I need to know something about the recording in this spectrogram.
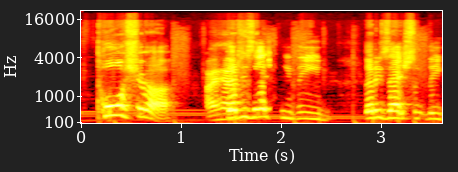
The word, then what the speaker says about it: Porsche: So many people think it's pronounced Porsche, but all of the posh people who own Porsche, who own Porsches will let you know, hey, it's actually pronounced Porsche.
